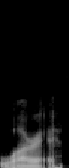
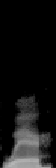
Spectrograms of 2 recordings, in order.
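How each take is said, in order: First: Said as two syllables, like Japanese 'wa-re'. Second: Said as one English syllable, like 'wear'. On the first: The speaker calls it wrong. "and not Ware" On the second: The speaker calls it right. "I think her last name is Ware"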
